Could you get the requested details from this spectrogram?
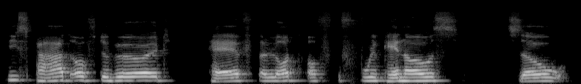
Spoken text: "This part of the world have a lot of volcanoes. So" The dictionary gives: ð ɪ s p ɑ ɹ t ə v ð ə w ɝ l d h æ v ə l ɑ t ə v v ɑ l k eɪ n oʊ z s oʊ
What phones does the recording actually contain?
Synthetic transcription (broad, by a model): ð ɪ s p ɑ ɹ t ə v ð ə w ɝ l d h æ v ə l ɑ t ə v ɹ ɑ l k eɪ n oʊ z s oʊ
